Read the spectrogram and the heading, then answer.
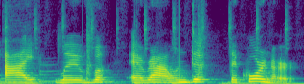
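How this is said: There is a pause between 'live' and 'around'. The speaker calls it wrong. "We don't pause. We don't say"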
